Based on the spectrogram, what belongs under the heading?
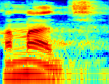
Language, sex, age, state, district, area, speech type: Santali, male, 18-30, West Bengal, Bankura, rural, spontaneous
